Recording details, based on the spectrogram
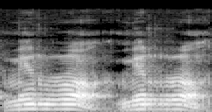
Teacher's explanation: Ini dibaca mirro mirro tanpa dengung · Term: Idham bilagunah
